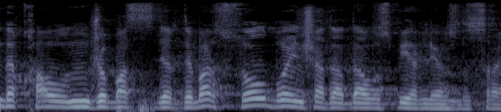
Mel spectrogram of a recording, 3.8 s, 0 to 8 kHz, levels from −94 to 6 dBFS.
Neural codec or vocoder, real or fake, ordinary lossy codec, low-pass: codec, 16 kHz, 8 kbps, FreqCodec, larger model; fake; AAC, 32 kbps; 7.2 kHz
